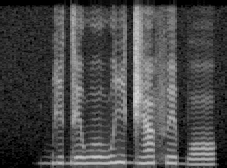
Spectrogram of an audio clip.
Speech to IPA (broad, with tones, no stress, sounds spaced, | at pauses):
ɡ͡b i˧ d e˧ w o˧ w i˦ d͡ʒ ã˦ f e˦ b ɔ˧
